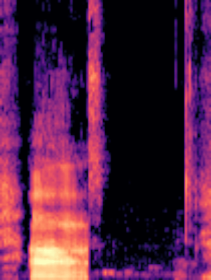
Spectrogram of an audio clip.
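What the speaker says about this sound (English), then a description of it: "I'm clicking it and the page is now open" A computer mouse is clicked on a web page link, a couple of quick faint clicks near the end, after a short loud tonal burst and a quiet pause.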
